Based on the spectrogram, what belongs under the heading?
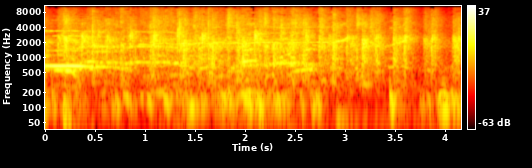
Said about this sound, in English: The applause seems a little louder this week.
